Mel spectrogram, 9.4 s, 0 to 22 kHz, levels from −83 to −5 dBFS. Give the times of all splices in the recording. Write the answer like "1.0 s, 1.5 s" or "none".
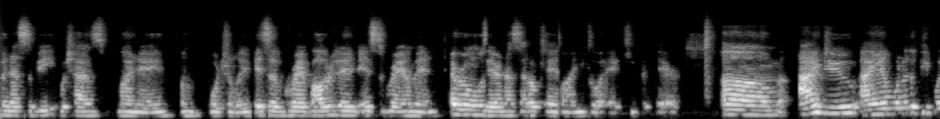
2.5 s, 4.4 s, 4.8 s, 5.6 s, 5.9 s, 7.1 s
